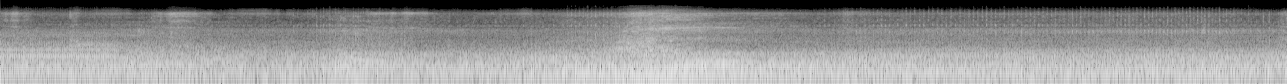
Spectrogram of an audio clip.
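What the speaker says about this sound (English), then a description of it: "First time I've ridden this bike and not been able to hear the exhaust, because there's so many other exhausts to hear" A group of motorcycles rides together, and many exhausts and engines make a steady, dense roar all the way through. It swells a little near the middle as a bike passes close by.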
